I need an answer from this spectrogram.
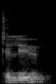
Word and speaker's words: Toulouse: So the jokes essentially write themselves, even though it's, I think, technically pronounced Toulouse, I think. I'm actually not sure. I'm not French. I don't know. But I've been pronouncing it Toulouse because I love making Toulouse jokes.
